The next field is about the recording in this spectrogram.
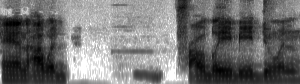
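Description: A man in a Southern US accent, dry, close sound with no echo. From Tennessee, Chattanooga. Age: 30s. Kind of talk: interview. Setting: video call. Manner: halting, many fillers.

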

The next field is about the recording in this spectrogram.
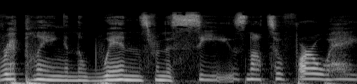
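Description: A put-on character voice that sounds female, medium in pitch, moves at a fairly slow pace. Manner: lofty, rhapsodic, huffy.

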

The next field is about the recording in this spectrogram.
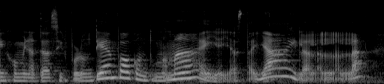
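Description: A woman speaks with very wide pitch swings. Noticeable background noise runs under her voice. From Houston, Texas (born Mexico City). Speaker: actress and TV presenter. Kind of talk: casual interview chat.

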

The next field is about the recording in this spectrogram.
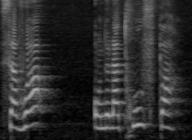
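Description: Talking at a very slow pace, a woman holds a monotone, flat intonation at a high pitch. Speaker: poet performer. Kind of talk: poem performed, written text read aloud with intensity. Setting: live event with audience, festival.

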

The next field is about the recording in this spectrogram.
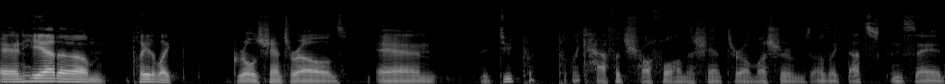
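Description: A man's very deep, low voice with an American accent, at a moderate pace, with very wide pitch swings and big swings in loudness, on a very clean recording with a silent background. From US Mid-Atlantic (DC area, Maryland). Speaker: restaurant owner. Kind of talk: casual chat. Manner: animated.

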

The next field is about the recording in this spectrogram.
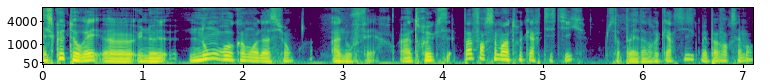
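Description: A man speaks in a dark, mellow, somewhat breathy voice with very wide pitch swings. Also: medium pitch for a man, fairly quick pace. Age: 30s. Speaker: podcast host. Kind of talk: casual chat.

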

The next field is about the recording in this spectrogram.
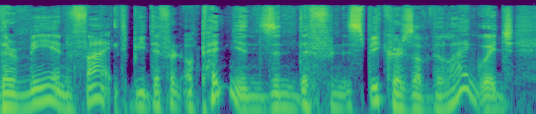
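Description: A man with a very deep, low pitch speaks at a fairly quick pace with lively intonation and a somewhat breathy quality, in a dry, close sound with no echo on a very clean recording with a silent background. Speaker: language teacher. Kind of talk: educational explanation.

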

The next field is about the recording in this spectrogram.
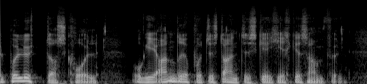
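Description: A man's very deep, low voice with vocal fry and very wide pitch swings, dry and close with no echo. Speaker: college staff member. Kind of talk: casual chat.

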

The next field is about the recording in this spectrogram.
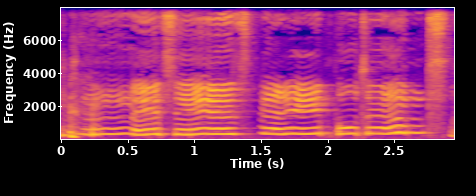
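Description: Someone puts on a character voice at an extremely high pitch. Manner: impressive, imitated alien speech.

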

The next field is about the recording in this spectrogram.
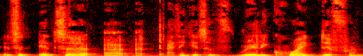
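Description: This man has a very deep, low pitch with vocal fry. He speaks at a moderate pace. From southeast England, near Tunbridge Wells. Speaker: philosophy professor. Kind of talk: interview conversation. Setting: airport lounge. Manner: halting, many fillers and repetitions.

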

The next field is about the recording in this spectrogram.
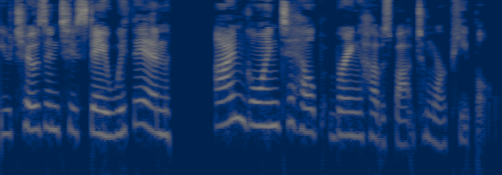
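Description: Here a woman with a fairly high pitch uses an ordinary speaking voice, lively intonation and a moderate pace, captured in a very clean recording with a silent background and a dry, close sound without echo. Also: big swings in loudness. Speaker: podcast host. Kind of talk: interview intro and chat. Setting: video podcast.

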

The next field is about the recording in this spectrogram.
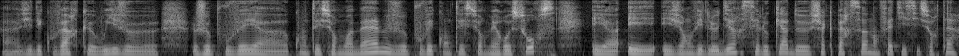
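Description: A woman's very deep, low voice with a dark, mellow tone, monotone, flat intonation and a moderate pace. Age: 40s. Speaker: graphic designer and business owner. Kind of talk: interview. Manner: hesitant, many fillers.

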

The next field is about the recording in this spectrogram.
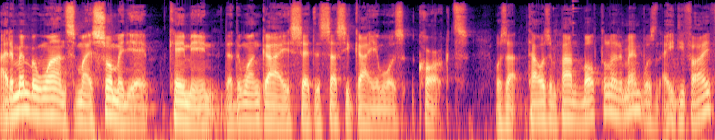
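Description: A man with an Italian accent, fairly low in pitch, lively in intonation, fairly quick, with hardly any pauses. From southern Italy. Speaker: chef. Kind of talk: round-table discussion.

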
